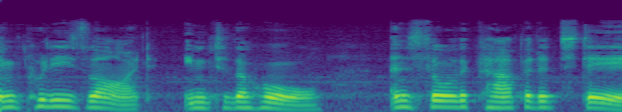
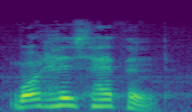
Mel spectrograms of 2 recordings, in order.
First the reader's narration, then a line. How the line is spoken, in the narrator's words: asked the girl in a troubled voice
